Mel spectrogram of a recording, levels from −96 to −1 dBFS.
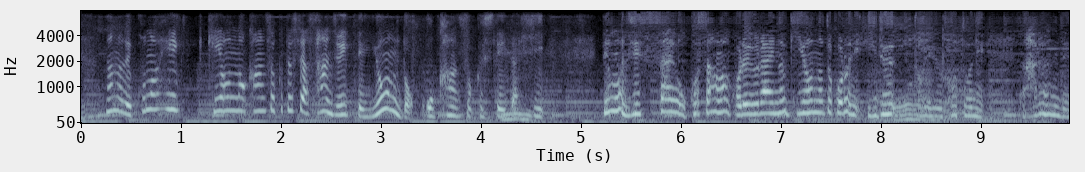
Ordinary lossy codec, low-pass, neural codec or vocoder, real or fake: Opus, 16 kbps; 7.2 kHz; none; real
